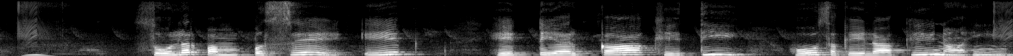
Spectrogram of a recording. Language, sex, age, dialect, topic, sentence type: Bhojpuri, female, 31-35, Northern, agriculture, question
